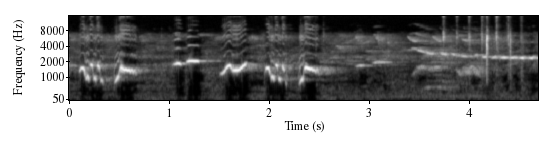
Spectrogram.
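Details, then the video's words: White-rumped shama singing as a lure to provoke other birds: loud, clear whistled phrases of rapid swooping, warbling notes in short bursts separated by brief pauses, then softer higher notes. "Pancingan burung murai batu bikin emosi"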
